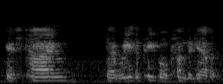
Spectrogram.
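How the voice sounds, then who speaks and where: A man's voice: fairly high pitch, fairly even intonation, bright, forceful tone. Man's distant, muffled, tense police statement. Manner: solemn, deliberate, urgent appeal. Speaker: assistant police chief. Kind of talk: earnest prepared video statement. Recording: distant, muffled playback with faint noise. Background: faint background noise.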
